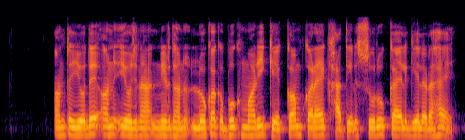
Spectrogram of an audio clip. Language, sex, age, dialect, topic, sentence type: Maithili, male, 18-24, Eastern / Thethi, agriculture, statement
